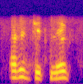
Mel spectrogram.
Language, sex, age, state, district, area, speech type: Hindi, female, 30-45, Uttar Pradesh, Mirzapur, rural, conversation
